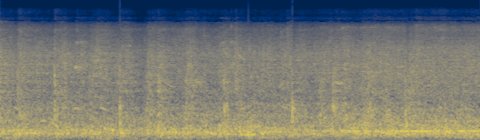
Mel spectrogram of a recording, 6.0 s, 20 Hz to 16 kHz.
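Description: A passenger train of the 101UP Subk Raftar stands at the station in Gujrat, Pakistan, on a foggy morning, a continuous loud rumble of railcars with faint clickety-clack wheel noise and scattered clanks throughout, no voices.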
